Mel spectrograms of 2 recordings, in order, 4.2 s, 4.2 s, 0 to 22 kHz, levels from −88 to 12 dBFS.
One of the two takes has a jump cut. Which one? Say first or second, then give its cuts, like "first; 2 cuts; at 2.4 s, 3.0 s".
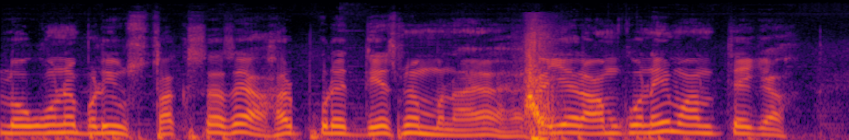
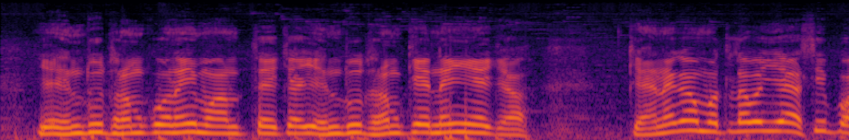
first; 1 cut; at 2.7 s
